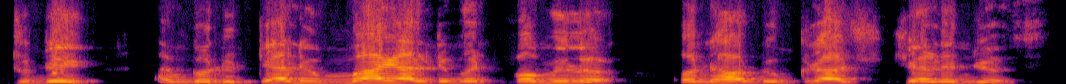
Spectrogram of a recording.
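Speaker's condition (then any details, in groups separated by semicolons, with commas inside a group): Cerebral palsy, severe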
